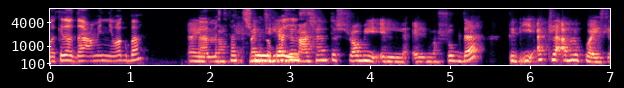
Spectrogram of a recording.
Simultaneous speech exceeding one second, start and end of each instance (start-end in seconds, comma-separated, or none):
1.9-3.4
